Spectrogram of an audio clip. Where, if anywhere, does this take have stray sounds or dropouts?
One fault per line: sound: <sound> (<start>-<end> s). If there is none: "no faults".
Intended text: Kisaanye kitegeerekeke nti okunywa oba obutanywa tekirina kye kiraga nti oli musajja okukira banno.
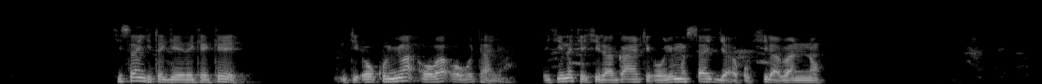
no faults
